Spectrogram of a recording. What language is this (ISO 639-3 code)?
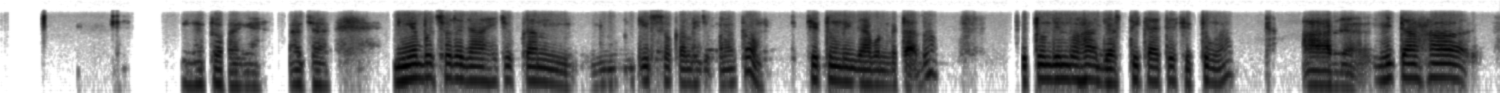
sat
